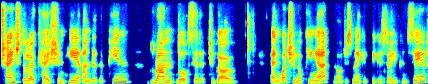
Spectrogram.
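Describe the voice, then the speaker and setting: Here a woman uses a plain, everyday voice at medium pitch, with lively intonation and a moderate pace. The sound is dry and close, with no echo. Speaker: software demonstrator. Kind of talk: tutorial.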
